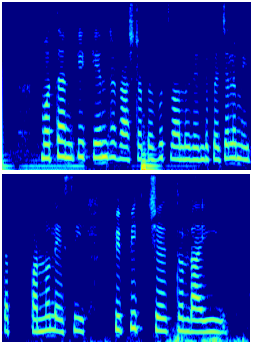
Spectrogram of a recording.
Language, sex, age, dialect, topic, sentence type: Telugu, female, 60-100, Southern, banking, statement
